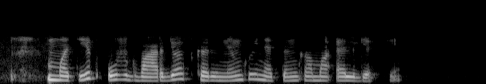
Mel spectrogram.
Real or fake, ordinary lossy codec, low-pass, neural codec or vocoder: real; Opus, 16 kbps; 3.6 kHz; none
